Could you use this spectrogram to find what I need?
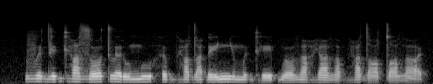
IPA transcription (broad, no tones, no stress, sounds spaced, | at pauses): v ɘ d ɪ ɡʱ e zˤ u t l ə ɾ u m u h ə bʱ e dˤ ɘ ɗ e ɲ ɪ m ɘ ɡʱ e ɓ u ðˤ i ɦ i ðˤ ə bʱ i dˤ ɛ tˤ ɨ ðˤ ɘ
